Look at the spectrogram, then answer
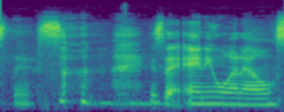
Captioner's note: laughing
